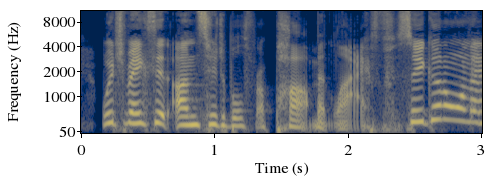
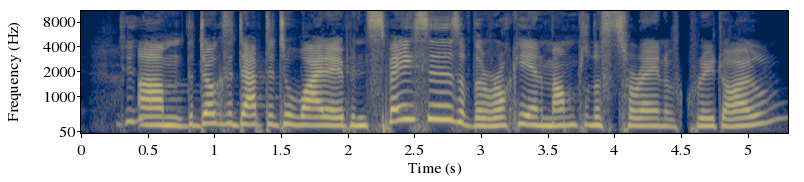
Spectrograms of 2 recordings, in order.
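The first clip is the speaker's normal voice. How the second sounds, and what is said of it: Put-on accent. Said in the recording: “I said it in that accent”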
